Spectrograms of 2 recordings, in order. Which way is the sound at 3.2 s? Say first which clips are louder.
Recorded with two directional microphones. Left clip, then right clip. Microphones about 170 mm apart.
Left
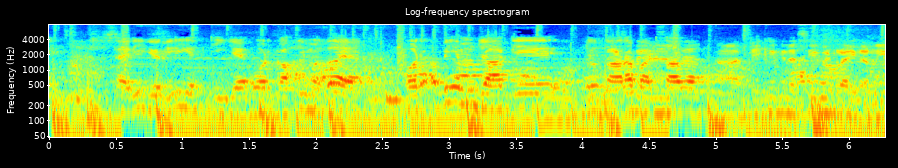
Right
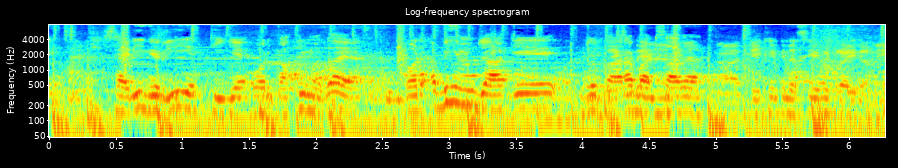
Right 3 dB; 35° right (ahead or behind).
